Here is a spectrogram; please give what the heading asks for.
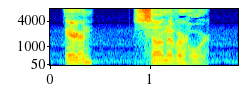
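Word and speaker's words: Aaron: Iran you better be sick dead or mute ay-ay-ron here oh man why didn't you answer me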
